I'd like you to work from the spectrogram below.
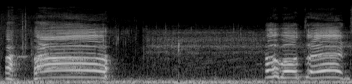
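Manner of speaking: high, loud gloating cheer; triumphant shout. Real, not acted. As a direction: crow over the beaten spider. Traps the spider with a bear trap.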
